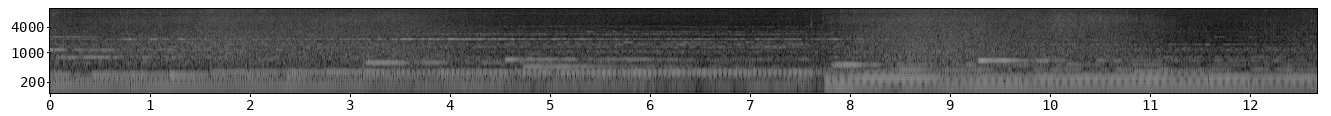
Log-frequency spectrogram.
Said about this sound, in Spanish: Escuchando las olas del mar que van y vienen. Como tu respiración apacible. Sosegada.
